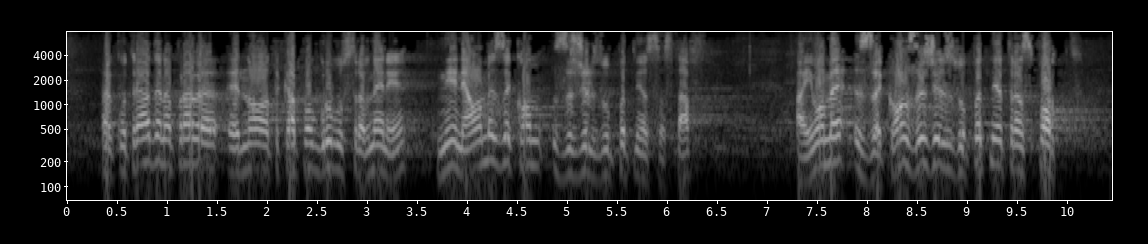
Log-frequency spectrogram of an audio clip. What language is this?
Bulgarian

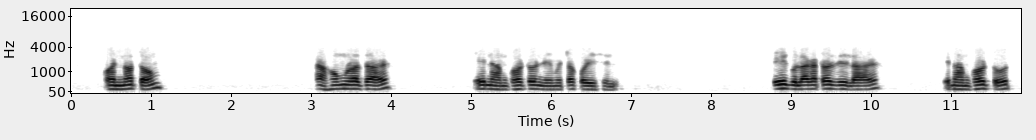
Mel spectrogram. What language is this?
Assamese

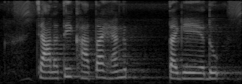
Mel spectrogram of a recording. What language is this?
Kannada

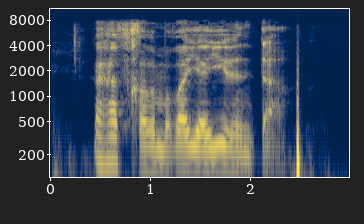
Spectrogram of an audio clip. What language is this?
Kabyle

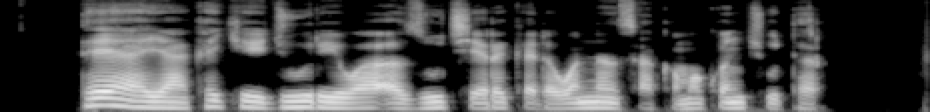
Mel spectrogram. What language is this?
Hausa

